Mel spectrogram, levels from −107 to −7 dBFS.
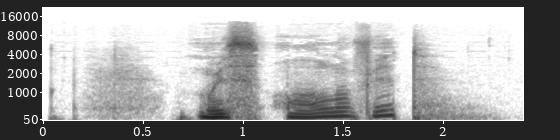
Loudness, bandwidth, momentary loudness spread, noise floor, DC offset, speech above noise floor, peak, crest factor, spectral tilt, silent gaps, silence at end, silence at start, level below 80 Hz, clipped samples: -31 LUFS; 11 kHz; 14 LU; -62 dBFS; under 0.1%; 32 dB; -16 dBFS; 16 dB; -5.5 dB/octave; none; 0.45 s; 0.7 s; -58 dBFS; under 0.1%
